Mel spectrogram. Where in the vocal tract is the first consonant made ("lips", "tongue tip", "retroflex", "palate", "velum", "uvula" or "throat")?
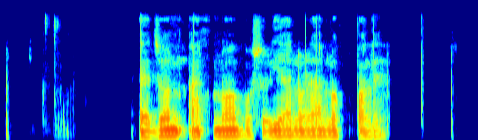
tongue tip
